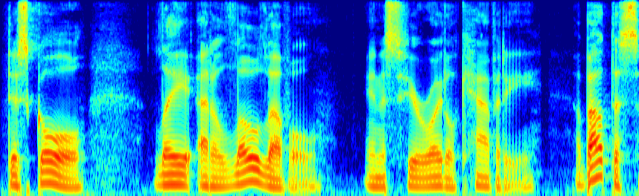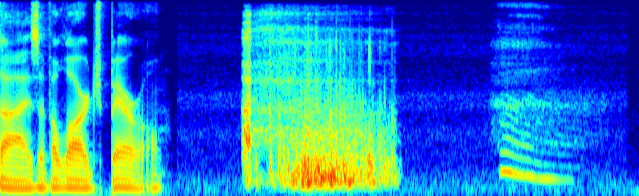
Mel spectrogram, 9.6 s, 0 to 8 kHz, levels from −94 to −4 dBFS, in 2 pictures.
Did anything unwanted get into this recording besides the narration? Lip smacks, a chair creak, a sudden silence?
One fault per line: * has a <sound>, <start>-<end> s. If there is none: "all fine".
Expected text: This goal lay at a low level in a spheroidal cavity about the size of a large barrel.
* has a sigh, 6.6-7.8 s
* has a sigh, 8.5-9.4 s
